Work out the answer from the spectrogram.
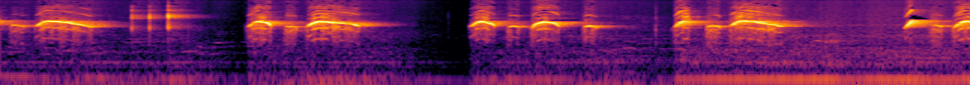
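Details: A cockatiel sings, whistling clear, arching notes in quick pairs, repeating the phrase several times.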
